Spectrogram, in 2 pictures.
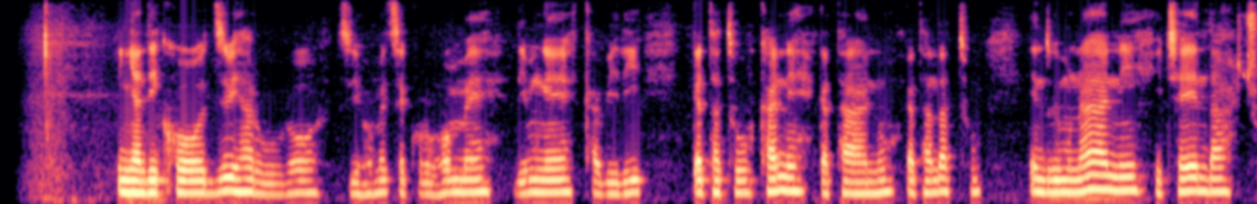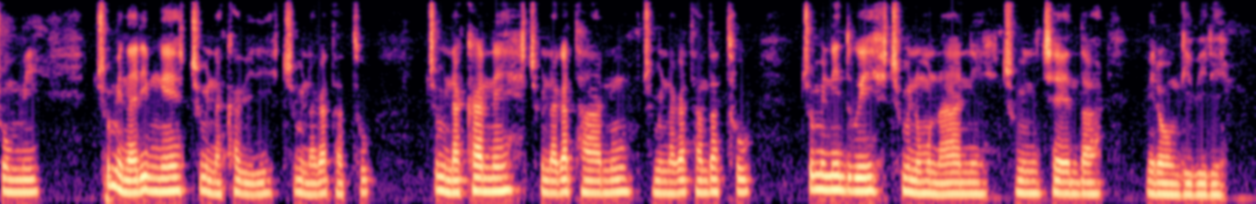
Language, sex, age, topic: Rundi, male, 25-35, education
